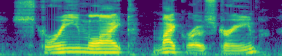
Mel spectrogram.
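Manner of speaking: very slow, deliberate, drawn out word by word. Listing what he carries, naming his flashlight: said real slow. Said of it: "gotta say this real slow".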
